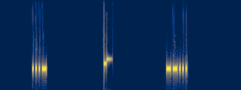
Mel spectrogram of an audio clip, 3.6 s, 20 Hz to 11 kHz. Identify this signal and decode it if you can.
Morse code, heard as a keyed tone, about 50 wpm, 700 Hz. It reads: V 7
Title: Single Character (Letter:Number:Punctuation:Prosign) 50wpm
